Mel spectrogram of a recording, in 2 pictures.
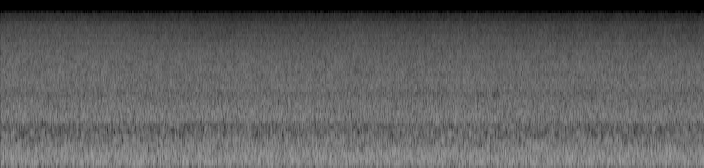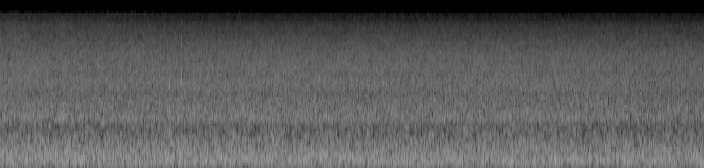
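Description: Rushing water of a mountain stream, a steady even hiss that does not change.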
